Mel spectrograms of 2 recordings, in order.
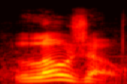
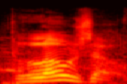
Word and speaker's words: Lozo: we're not pronouncing right it's lozo lozo yep i have that from a good source okay i i don't ever reveal my sources lozo lozo so it's first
